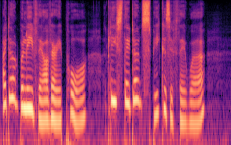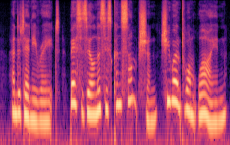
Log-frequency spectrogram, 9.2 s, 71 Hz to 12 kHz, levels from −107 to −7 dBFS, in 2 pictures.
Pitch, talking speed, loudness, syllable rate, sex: 230 Hz, 170 wpm, -21 LUFS, 4.9 syllables/s, female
